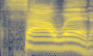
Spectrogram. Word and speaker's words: Samhain: oh my god yeah saw win okay that's how you pronounce samhain i'm sorry if any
